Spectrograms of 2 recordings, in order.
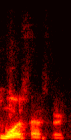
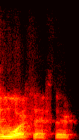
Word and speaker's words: Worcester: Name Worcester for all the people that are trying to read it and don't know how to pronounce it. It's Worcester if you Or need to Esther.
